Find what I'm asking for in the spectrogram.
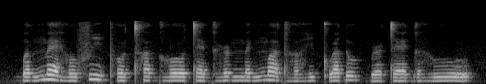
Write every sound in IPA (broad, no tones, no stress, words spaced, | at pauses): ɡ͡bʌŋ͡mɛɦo fipʰo tʰʌɡʱotɛ ɡʱə˞ŋ͡mɛŋ͡mʌdʱʌ ɦikʷʼɑɗuɡ͡bə˞ tɛɡə ɦu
